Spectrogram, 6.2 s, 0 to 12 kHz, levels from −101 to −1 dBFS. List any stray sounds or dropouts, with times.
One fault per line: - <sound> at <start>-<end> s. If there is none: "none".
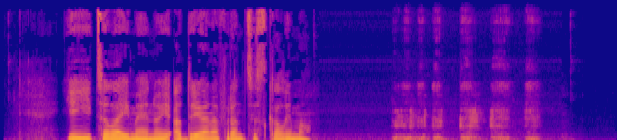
- throat clearing at 3.9-5.5 s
